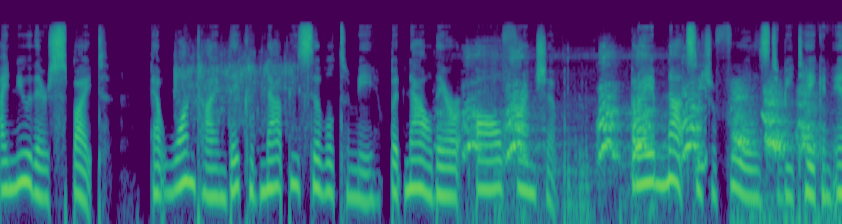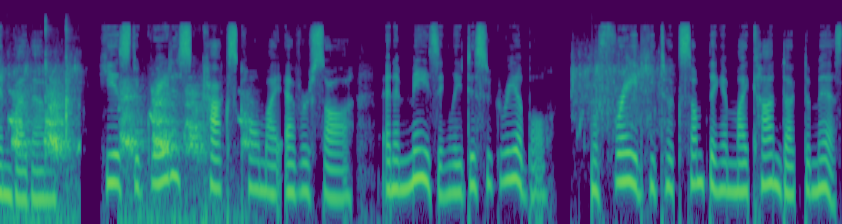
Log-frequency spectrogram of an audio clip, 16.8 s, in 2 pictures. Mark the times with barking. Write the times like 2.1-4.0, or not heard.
4.3-11.0.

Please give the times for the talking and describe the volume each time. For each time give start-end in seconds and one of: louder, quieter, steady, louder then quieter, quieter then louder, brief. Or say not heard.
0.0-16.8 steady.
